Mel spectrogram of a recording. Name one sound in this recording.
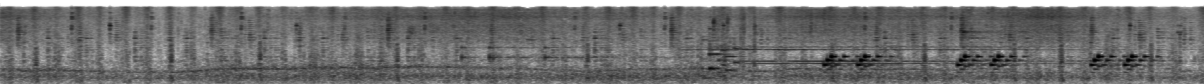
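Footsteps crunch through sand.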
